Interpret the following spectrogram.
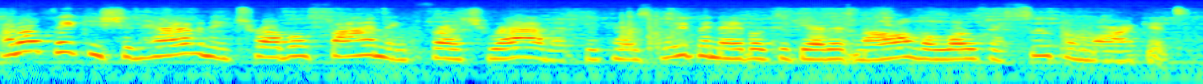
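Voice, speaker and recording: Against noticeable background noise, a woman with a South Louisiana accent talks at a fairly quick pace in a high pitch with ordinary pitch variation. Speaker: chef. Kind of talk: cooking show instruction.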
